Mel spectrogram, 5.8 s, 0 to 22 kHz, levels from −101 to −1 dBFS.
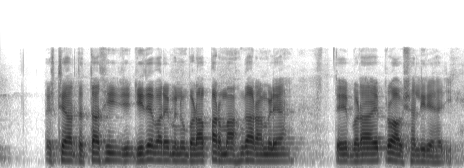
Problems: background sounds at intervals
